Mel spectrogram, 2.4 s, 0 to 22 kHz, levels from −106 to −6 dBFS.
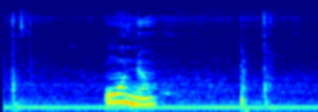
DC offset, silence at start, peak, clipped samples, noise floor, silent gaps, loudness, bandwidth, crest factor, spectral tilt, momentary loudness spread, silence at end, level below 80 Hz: under 0.1%; 0.1 s; -30 dBFS; under 0.1%; -67 dBFS; none; -44 LUFS; 15 kHz; 18 dB; -8.5 dB/octave; 25 LU; 0.35 s; -80 dBFS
